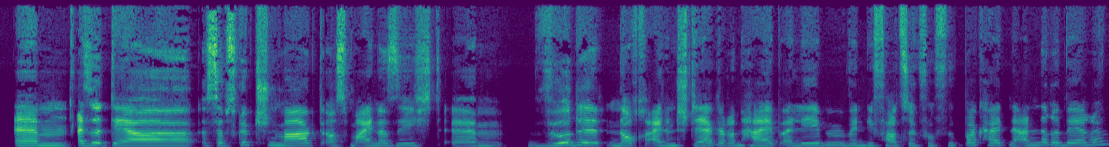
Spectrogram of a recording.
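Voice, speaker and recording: On a very clean recording with a silent background, a woman with a fairly high pitch and a bright, sharp tone speaks at a very slow pace with hardly any pauses and fairly even intonation. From Swabia, Rottenburg am Neckar near Tübingen. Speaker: startup co-founder. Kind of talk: interview.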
